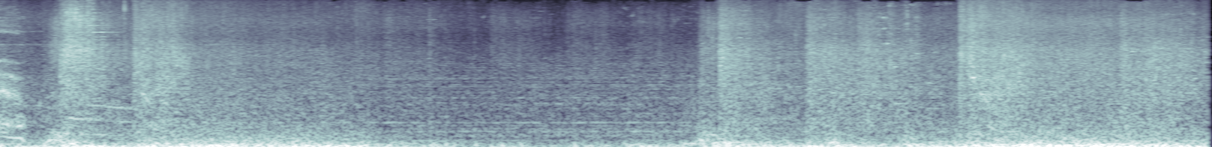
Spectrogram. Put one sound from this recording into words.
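Fire roars and crackles in bursts.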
